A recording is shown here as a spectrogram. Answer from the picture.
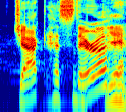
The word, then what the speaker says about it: Jack Hestera: You're gonna have to help me with the pronunciation here. Jack Hestera? – yeah, you're right.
